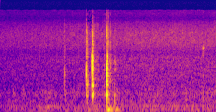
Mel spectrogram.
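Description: A few light clicks a little under a second in, from a glass nail polish bottle being picked up and handled among the others; otherwise quiet room tone.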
